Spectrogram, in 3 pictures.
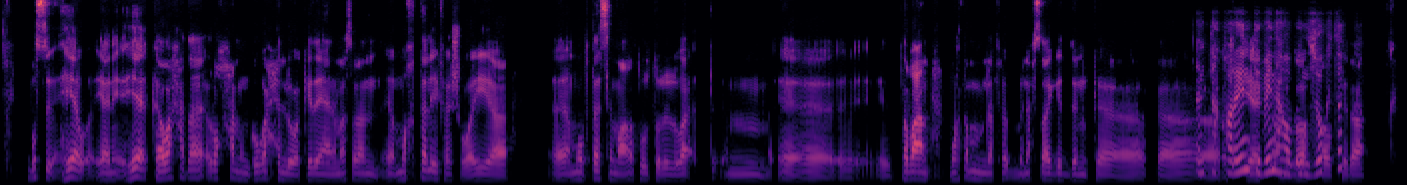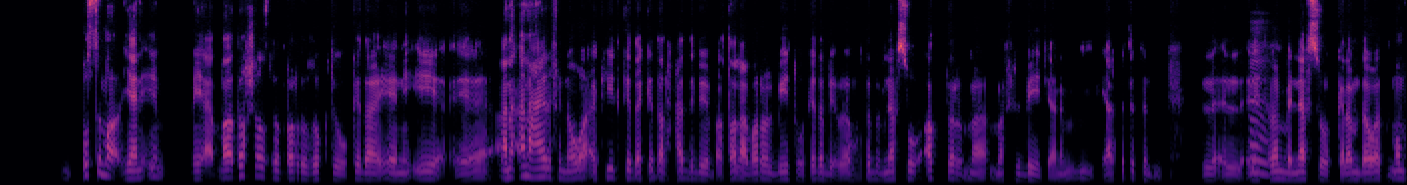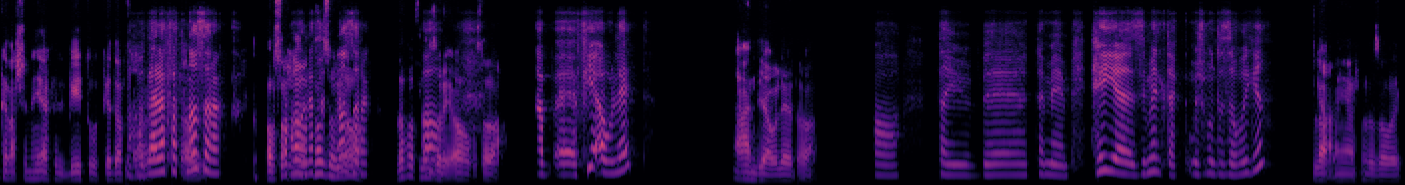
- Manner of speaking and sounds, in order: other noise
- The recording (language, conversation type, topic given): Arabic, advice, إزاي بتتعامل مع إحساس الذنب بعد ما خنت شريكك أو أذيته؟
